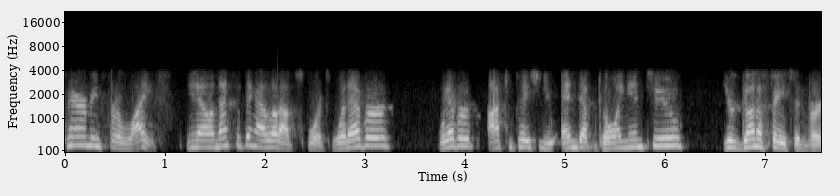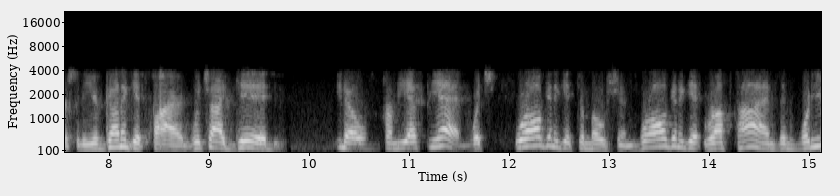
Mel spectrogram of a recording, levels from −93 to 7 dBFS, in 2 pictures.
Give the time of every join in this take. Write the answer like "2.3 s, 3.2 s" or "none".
2.1 s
